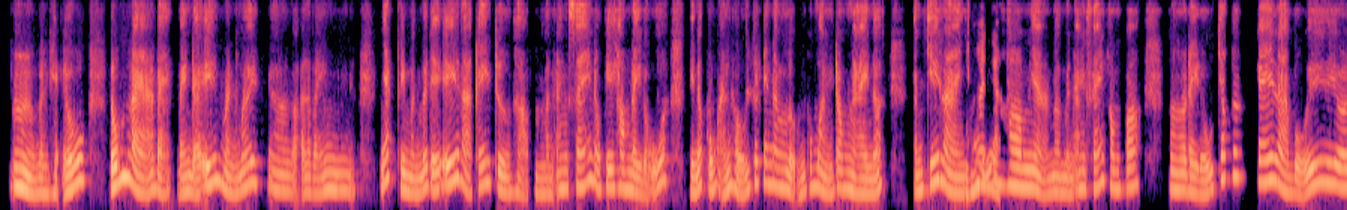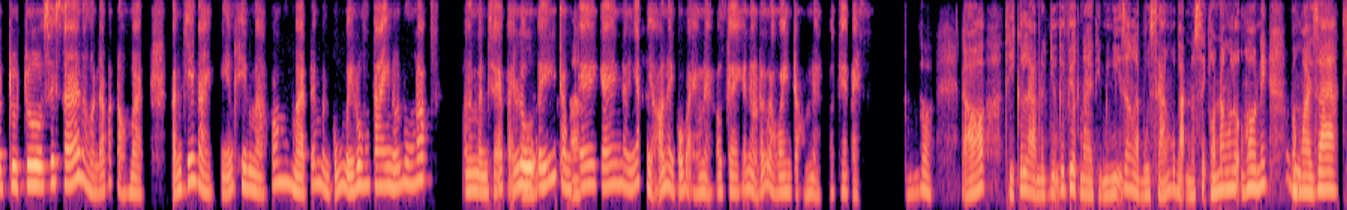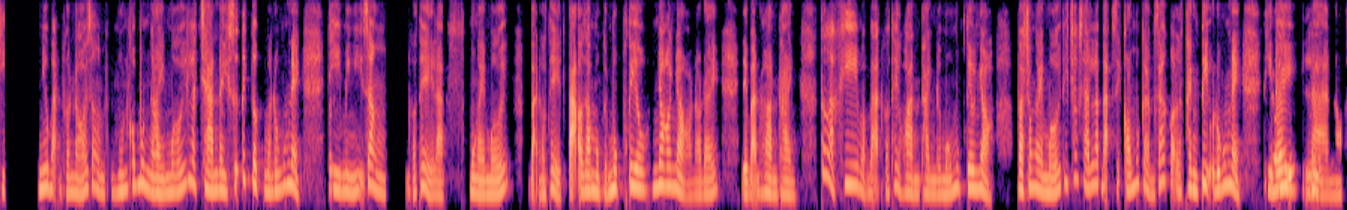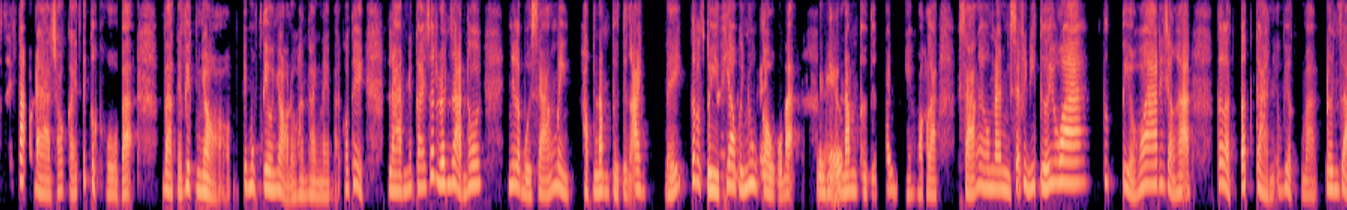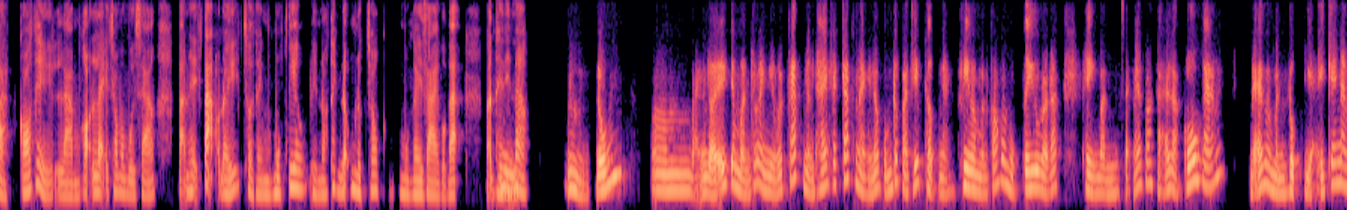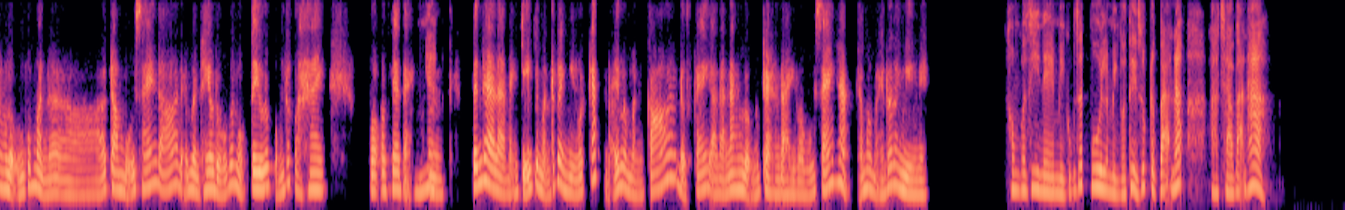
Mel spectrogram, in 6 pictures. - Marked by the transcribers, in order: tapping; other background noise; dog barking
- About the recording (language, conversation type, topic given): Vietnamese, advice, Làm sao để có buổi sáng tràn đầy năng lượng và bắt đầu ngày mới tốt hơn?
